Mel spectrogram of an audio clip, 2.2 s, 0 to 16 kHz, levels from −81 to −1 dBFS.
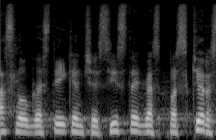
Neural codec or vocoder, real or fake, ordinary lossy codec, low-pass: codec, 44.1 kHz, 2.6 kbps, SNAC; fake; MP3, 96 kbps; 14.4 kHz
